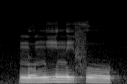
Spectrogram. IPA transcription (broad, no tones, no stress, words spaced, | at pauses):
nuŋi nifu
